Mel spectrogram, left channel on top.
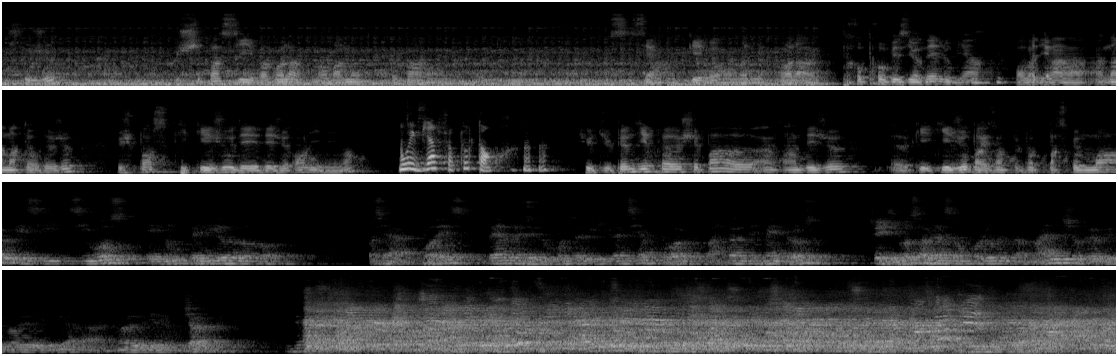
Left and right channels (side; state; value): both; different; correlation 0.00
